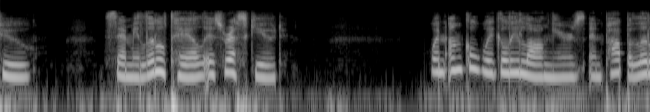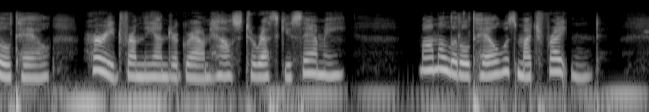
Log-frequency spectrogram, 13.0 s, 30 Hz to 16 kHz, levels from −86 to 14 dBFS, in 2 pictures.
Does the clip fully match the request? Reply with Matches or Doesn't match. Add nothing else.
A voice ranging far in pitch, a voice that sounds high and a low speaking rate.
Doesn't match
